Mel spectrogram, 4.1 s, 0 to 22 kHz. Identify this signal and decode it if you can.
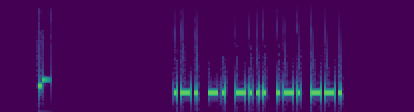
Morse code, heard as a keyed tone, about 36 wpm, 700 Hz. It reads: RNBRG
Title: Code Groups - 5 Letters - 35wpm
